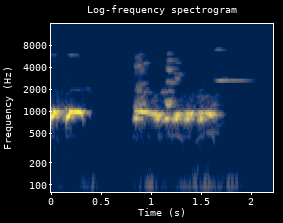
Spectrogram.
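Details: Brief stretch of zebra dove manggung song after dark: a short coo, a pause, then a longer warbling, trilled coo that gently fades away.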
